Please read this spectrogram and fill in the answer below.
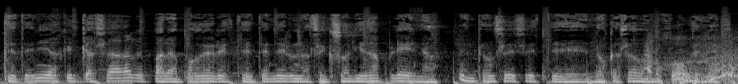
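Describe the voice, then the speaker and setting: Against music in the background, a man with a medium pitch speaks at a fairly slow pace, with fairly even intonation, very even loudness, and hardly any pauses. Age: 80s+. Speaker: interviewee. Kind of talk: testimony.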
